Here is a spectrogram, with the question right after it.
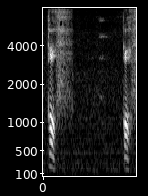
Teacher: Pangkal lidah yang berhampiran dengan kerongkong menyentuh bahagian anak tekak. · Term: huruf qaf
